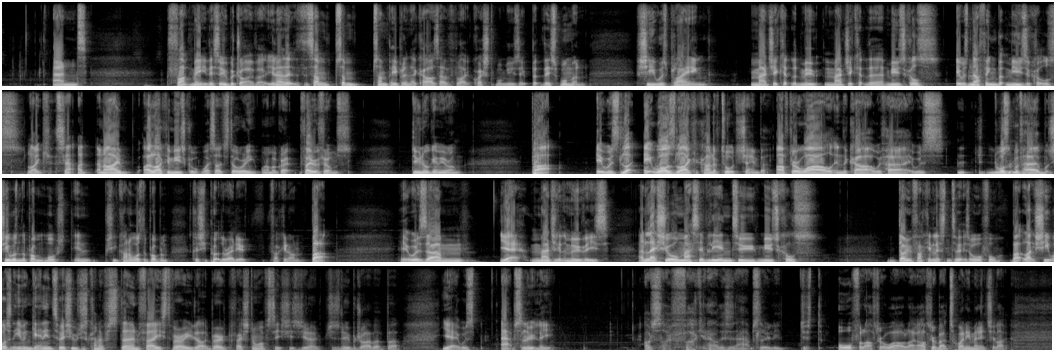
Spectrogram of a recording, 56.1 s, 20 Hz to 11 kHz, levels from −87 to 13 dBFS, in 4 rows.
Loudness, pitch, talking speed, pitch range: -16 LUFS, 95 Hz, 190 wpm, 85-110 Hz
